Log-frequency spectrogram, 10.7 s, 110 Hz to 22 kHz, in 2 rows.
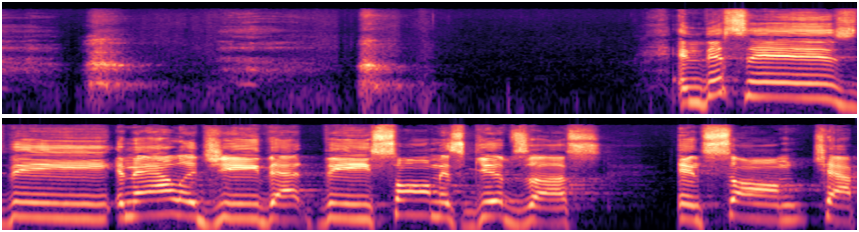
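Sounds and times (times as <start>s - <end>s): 
person panting heavily: 0.0s - 2.8s
speech: 4.2s - 10.6s.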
